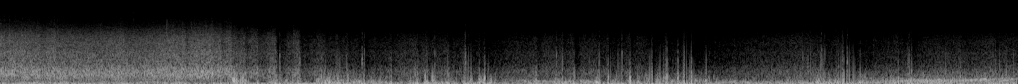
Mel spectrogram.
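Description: Wind buffeting the microphone with a steady low rumble. A gust of rushing noise fills the first couple of seconds, then eases into scattered small clicks and rustles.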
